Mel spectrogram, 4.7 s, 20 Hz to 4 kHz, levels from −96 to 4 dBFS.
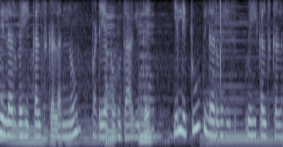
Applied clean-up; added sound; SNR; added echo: none; Guitar; 8 dB; none.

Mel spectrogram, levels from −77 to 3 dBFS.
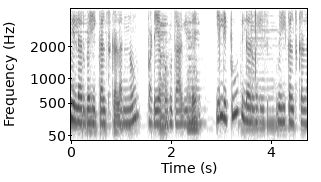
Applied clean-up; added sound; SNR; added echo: neural mask model RNNoise.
